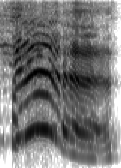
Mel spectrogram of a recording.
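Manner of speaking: laughing posh Melbourne yes; imitating the lady's posh reply, laughing; posh Toorak accent. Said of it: "And she said".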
